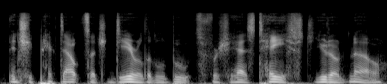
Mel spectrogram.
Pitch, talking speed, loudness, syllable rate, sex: 100 Hz, 235 wpm, -21 LUFS, 4.9 syllables/s, male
